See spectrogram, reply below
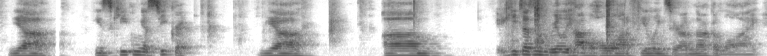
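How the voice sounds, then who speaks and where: A man giving a casual live tarot reading, thinking aloud in a halting, repetitive way. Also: mid-range voice, expressive, darkish tone, a little hiss or hum. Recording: echoey, roomy sound.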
